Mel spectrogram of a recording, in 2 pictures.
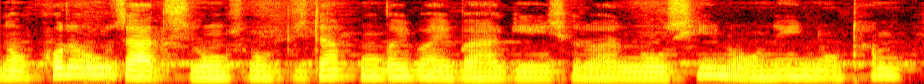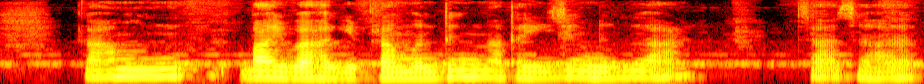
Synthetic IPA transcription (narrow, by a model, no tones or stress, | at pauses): nɔkʰɔɾɯwzatsiɾuŋsubizdapʰɔŋbajbajbaɦaɡisɯɾa̰nɔsinɔ̰nɯjnɔtʰam | ɡaɦambajbaɦaɡipʰɾamɯndɯŋnatʰajizɯŋnɯɡɯa | z̥a̰zaɦa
